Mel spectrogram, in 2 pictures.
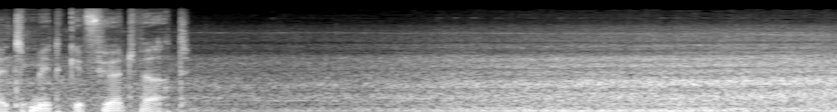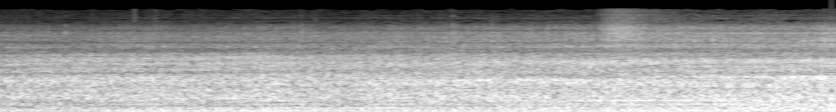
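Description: A tractor engine rumbles steadily and grows louder as it approaches.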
